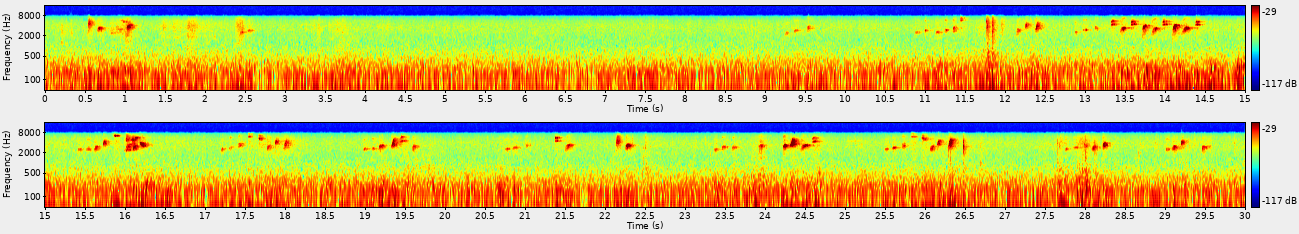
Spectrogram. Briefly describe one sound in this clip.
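A hawk gives sharp, high-pitched calls again and again.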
